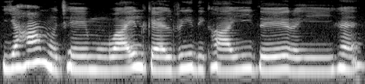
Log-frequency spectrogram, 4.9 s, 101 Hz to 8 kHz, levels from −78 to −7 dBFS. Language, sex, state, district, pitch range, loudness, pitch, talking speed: Hindi, female, Madhya Pradesh, Katni, 210-245 Hz, -13 LUFS, 215 Hz, 100 wpm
